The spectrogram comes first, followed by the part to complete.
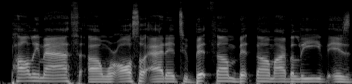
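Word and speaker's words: Bithumb: like a bit and it looks like a thumb so I'm gonna say bit thumb iOS T in polymath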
